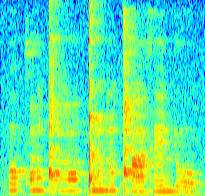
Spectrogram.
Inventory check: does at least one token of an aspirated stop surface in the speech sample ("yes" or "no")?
yes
